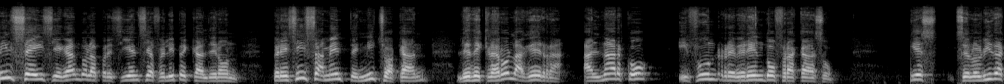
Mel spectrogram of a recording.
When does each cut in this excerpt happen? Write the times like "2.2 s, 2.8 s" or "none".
9.1 s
